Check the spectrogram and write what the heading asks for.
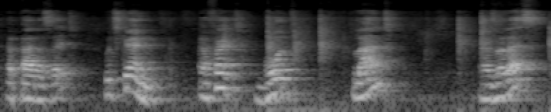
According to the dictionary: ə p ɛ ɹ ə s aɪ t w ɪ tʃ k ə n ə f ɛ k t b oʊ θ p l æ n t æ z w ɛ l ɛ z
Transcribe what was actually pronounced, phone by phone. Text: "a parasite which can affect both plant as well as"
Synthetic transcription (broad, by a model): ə p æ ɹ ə s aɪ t w ɪ tʃ k ə n ə f ɛ k t b oʊ t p l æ n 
